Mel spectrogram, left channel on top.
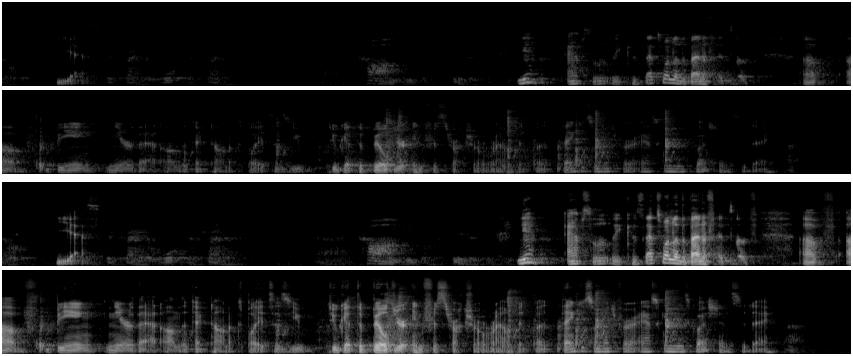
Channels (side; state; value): left; quieter; 12.6 dB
